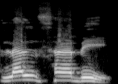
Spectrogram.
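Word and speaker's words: alphabet: بالفرنساوي اسمها الفابي، اللي هي الف باء بس احنا ما بننطقش التاء، فاسمها الالفابي. الالفابي فرنسي اللي هي الحروف باللغه الفرنسيه.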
